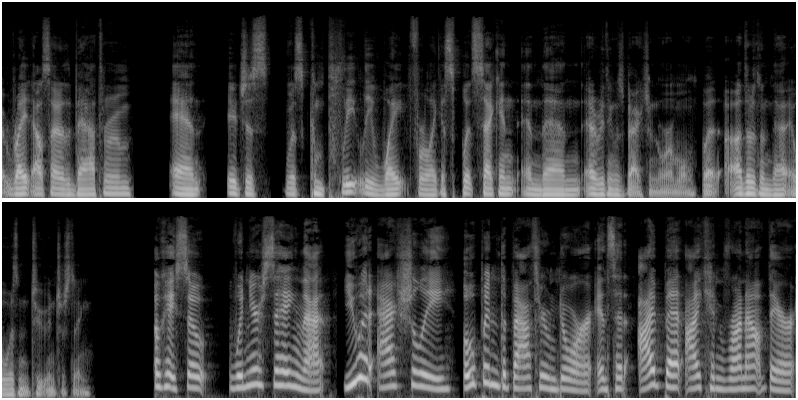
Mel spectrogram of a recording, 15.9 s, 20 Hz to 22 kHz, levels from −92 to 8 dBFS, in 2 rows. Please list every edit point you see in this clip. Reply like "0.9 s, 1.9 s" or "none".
11.3 s, 12.5 s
